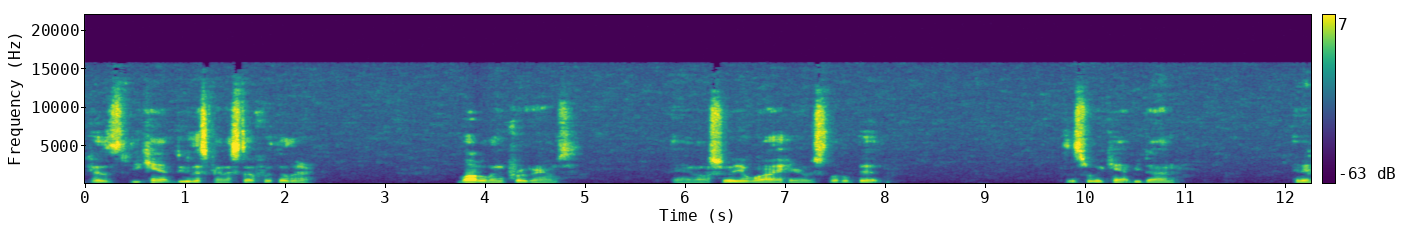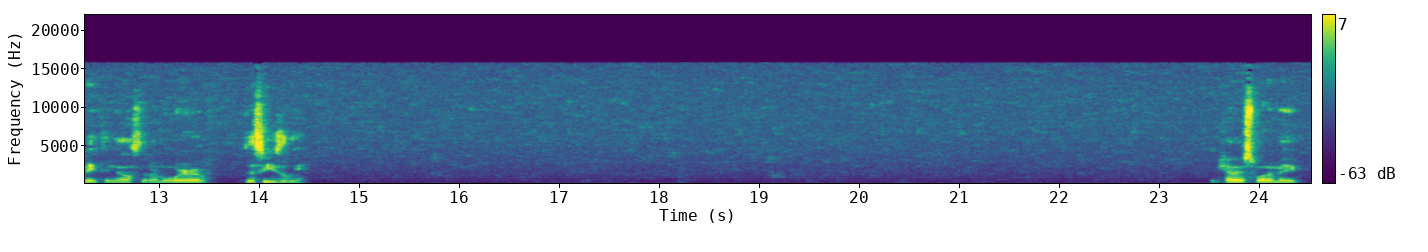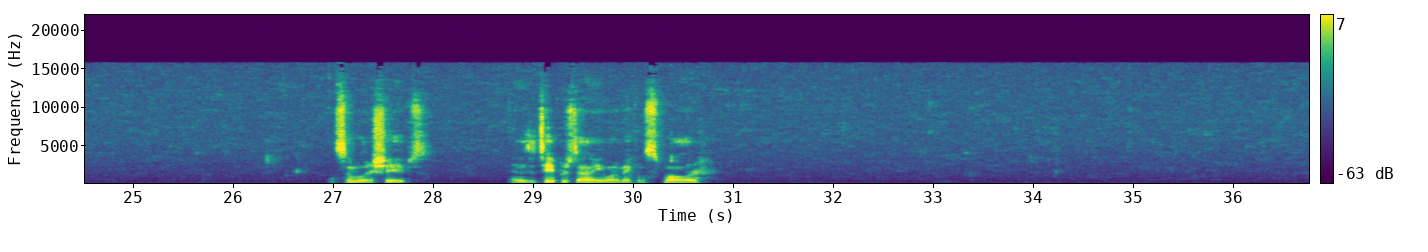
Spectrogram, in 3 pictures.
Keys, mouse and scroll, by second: 0.8 c, 6.0-8.0 right drag, 6.3-9.1 drag, 7.8 c, 11.1 right click, 11.5 middle click, 11.8 right click, 12.1 c, 18.3 middle click, 19.1 c, 25.4-27.3 middle drag, 26.4 c, 33.0 middle click, 33.1 right click, 33.3 middle click, 34.1 c.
